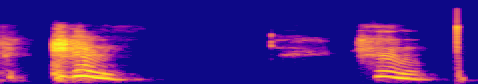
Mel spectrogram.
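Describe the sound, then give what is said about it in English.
Two harsh coughing bursts from a person with an itchy throat, separated by a brief pause, with a faint short sound between them and a sharp click right at the end. “You're coughing awfully a lot.”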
